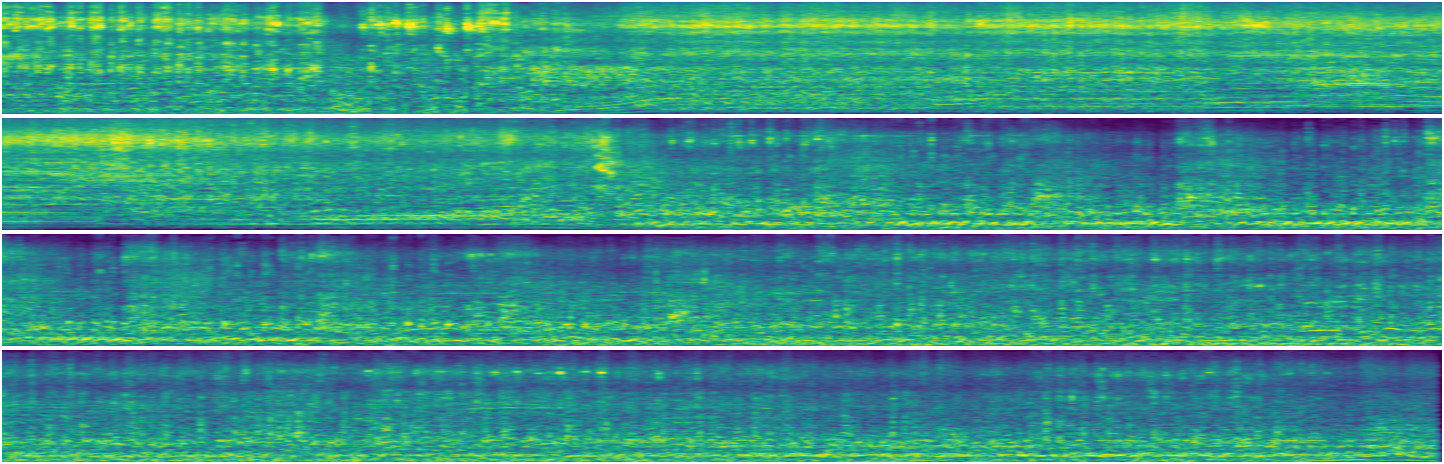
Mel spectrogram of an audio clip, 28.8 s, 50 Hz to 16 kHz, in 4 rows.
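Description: Nitrous drag cars' big-block Chevrolet V8 revving hard during a burnout, the pitch climbing and falling several times. From about ten seconds in, a louder, steadier mix of engine and tyre-spin noise.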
